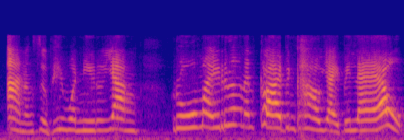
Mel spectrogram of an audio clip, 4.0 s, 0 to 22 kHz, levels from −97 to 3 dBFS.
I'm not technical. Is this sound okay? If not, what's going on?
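Yes, nothing in this sound has gone wrong.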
